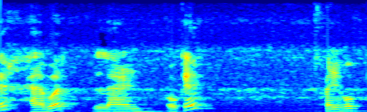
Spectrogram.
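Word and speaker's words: Haberlandt: इसका हम जो प्रोनाउंस करेंगे वो करेंगे हैवरलैंड, ओके।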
